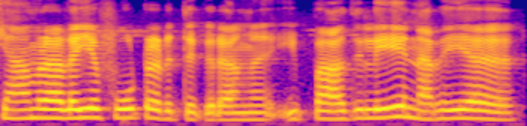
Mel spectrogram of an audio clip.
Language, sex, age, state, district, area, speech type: Tamil, female, 30-45, Tamil Nadu, Madurai, urban, spontaneous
